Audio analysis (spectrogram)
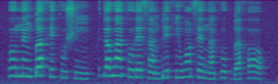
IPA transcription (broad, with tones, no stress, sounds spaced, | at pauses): o˦ n ɛ̃˦ ɡ͡b a˦ h e˧ k u˨ ʃ ĩ˨ | ɡ a˦ w ã˦ k o˧ ɾ ɛ˧ s ã˨ ɡ͡b e˧ h ĩ˧ w ɔ̃˦ s ɛ˦˨ n ã˨˦ k o˦˨ ɡ͡b a˨˦ h ɔ˦˨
